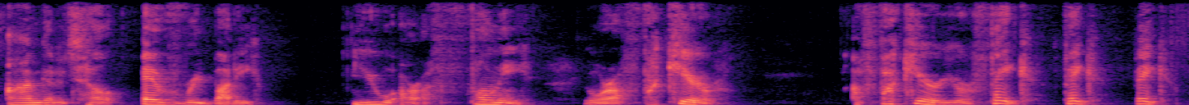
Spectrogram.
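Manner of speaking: loud scornful name-calling; furious public denunciation; angry shouting. Acted. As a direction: shout it over your shoulder. Father stomps away yelling.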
